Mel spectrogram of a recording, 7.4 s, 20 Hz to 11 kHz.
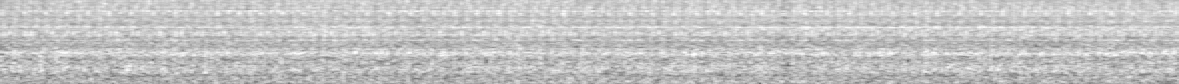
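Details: Warm VAZ 2115 1.5i (2111) petrol engine, recorded at 60–70 °C coolant temperature, idles with faint light tapping now and then; an intermittent knock of unknown cause that starts as the engine warms up.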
